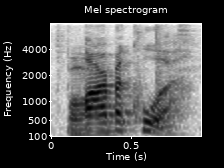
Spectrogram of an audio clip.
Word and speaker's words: barbacoa: How do you pronounce it? Barbacoa. Barbacoa.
